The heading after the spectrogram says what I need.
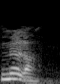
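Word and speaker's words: Møller: No, it's Moller. It's what? Moller. How do you spell it? M-U-L-L-E-R. M-U-L-L-E-R. What kind of a letter is It's Ö. It's an O with a line through. Oh. It's pronounced Ö. Well, yourself.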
